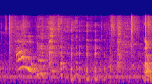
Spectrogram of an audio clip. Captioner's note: laughter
